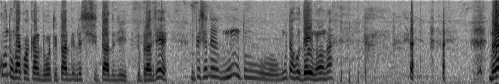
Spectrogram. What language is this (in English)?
Portuguese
